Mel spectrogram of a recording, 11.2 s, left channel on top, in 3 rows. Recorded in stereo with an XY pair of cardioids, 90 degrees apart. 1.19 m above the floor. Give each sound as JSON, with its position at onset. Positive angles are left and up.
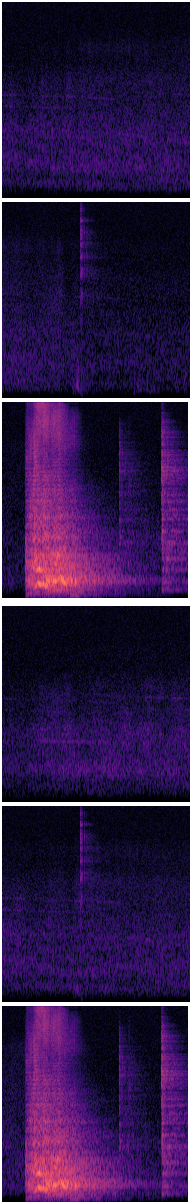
{"t": 5.3, "sound": "scissors", "azimuth_deg": -25, "distance_m": 5.0}
{"t": 8.0, "sound": "a zipper", "azimuth_deg": 15, "distance_m": 1.8}
{"t": 9.9, "sound": "a door slam", "azimuth_deg": -30, "distance_m": 9.0}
